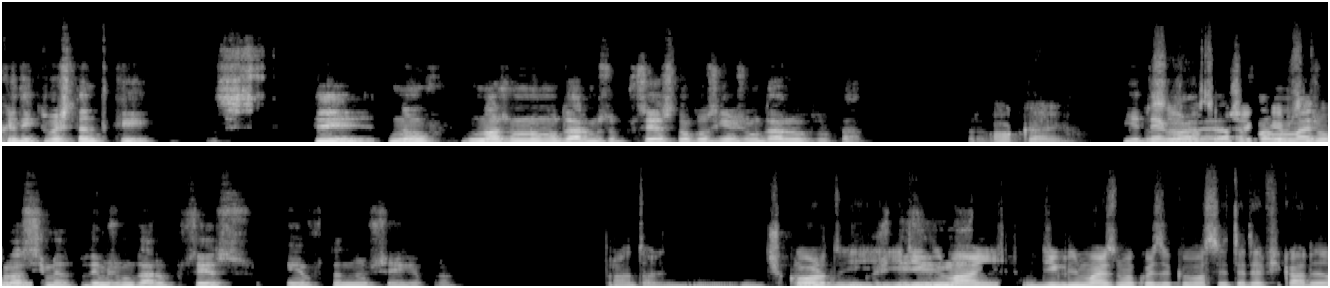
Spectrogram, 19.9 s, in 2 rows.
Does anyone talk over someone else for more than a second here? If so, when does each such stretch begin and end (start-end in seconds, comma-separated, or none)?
8.6-10.4, 15.8-17.3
